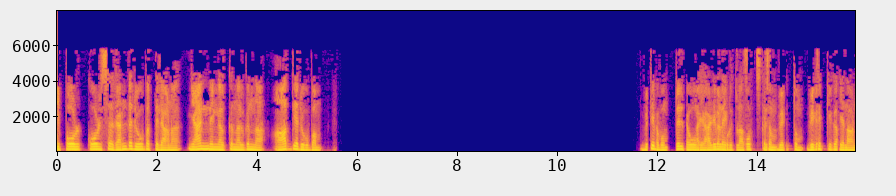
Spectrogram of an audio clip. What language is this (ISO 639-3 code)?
mal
